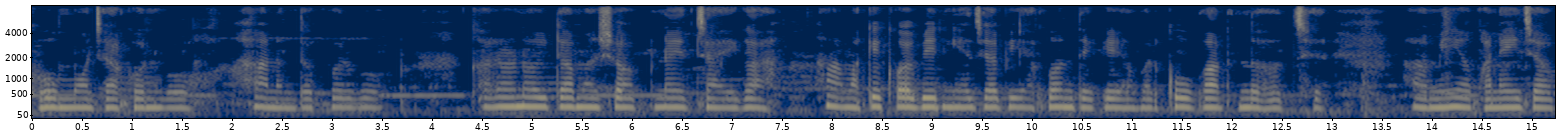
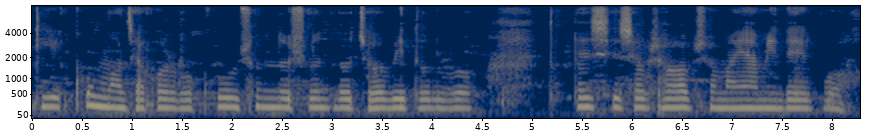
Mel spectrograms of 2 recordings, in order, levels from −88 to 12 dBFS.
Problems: constant background noise, background conversations at intervals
